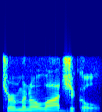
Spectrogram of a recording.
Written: terminological

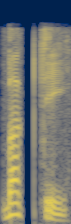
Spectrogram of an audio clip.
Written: bhakti

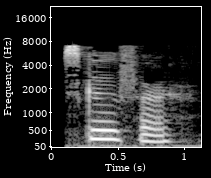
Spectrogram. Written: skoofer

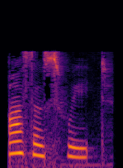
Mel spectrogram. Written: ososweet

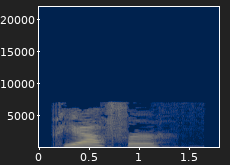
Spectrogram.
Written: piaffer

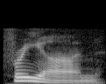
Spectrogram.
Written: Freon

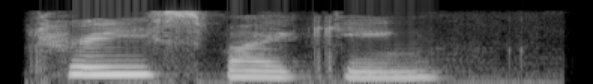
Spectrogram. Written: tree spiking

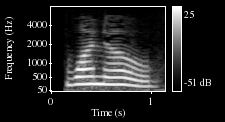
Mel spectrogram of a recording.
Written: one number service

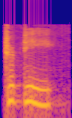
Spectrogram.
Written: tropy

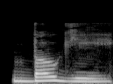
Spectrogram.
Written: bogy

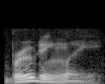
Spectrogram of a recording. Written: broodingly

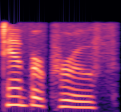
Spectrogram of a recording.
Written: tamperproof

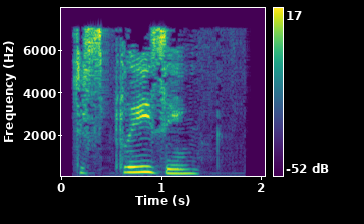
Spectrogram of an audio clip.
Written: displeasing

